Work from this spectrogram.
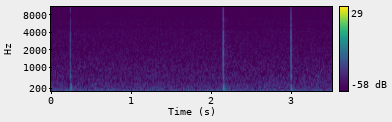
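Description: Long painted nails tap the cover of an orange paperback novel resting on a blanket. Three slow, soft taps are heard, each a short dry click with a dull low thump and a bright edge, spaced far apart over a quiet low rumble.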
